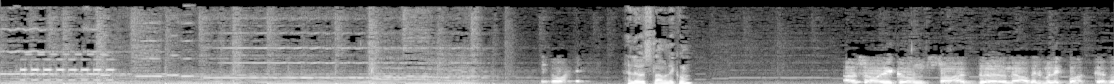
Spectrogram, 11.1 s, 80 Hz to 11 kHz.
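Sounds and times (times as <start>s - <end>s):
telephone ringing with electronic ringtone melody: 0.0s - 1.4s
speech: 5.5s - 7.0s, 8.5s - 11.1s.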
